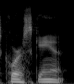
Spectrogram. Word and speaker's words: Coruscant: Or you could say it like George Lucas does, Coruscant.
